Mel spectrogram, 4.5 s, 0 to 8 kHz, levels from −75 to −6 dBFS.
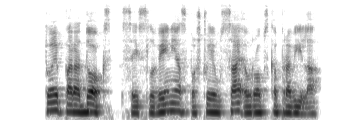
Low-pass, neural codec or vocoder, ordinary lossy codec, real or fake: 7.2 kHz; none; none; real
